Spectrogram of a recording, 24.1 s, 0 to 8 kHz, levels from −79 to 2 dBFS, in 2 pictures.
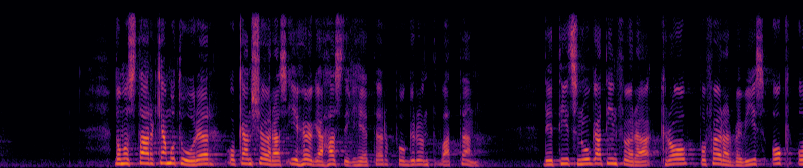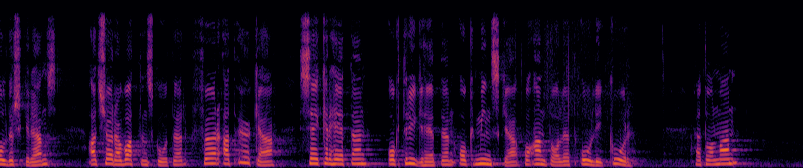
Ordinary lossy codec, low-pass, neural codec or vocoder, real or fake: none; 7.2 kHz; none; real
